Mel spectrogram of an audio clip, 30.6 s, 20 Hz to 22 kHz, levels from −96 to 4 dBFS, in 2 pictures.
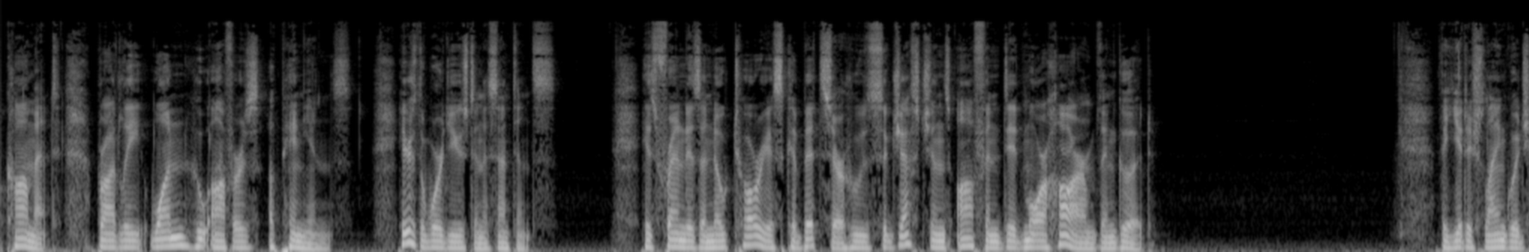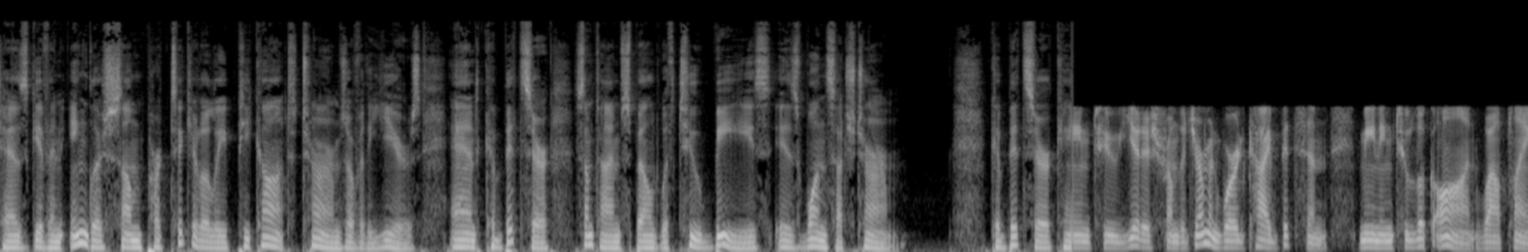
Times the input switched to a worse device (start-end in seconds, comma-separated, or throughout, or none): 25.99-30.57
